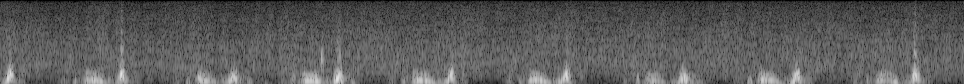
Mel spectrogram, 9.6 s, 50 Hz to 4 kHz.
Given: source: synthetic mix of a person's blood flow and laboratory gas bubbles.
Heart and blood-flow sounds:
Doppler ultrasound of blood flow; precordium
1.97-2.04 s: bubbles
3.21-3.26 s: bubbles
From the record:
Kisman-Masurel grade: 113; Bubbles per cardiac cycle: 1 to 2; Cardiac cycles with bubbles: 1 to 10%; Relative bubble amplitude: loud (0.450 to 0.775); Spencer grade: 1 (occasional bubble signal discernible with the cardiac motion signal, with majority of cardiac periods free of bubbles); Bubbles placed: only in the low amplitude regions of the cardiac cycle

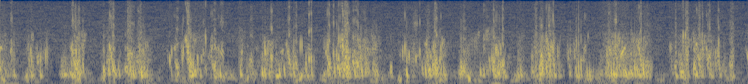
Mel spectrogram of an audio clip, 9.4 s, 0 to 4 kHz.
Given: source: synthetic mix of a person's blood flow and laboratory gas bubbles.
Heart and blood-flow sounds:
Doppler ultrasound of blood flow; precordium
0.00-0.23 s: bubbles
0.32-0.64 s: bubbles
0.74-1.11 s: bubbles
1.26-1.92 s: bubbles
2.08-2.81 s: bubbles
2.97-3.96 s: bubbles
4.04-4.78 s: bubbles
4.84-4.94 s: bubbles
4.96-5.65 s: bubbles
5.71-6.37 s: bubbles
6.45-6.58 s: bubbles
6.63-7.42 s: bubbles
7.47-8.18 s: bubbles
8.36-9.20 s: bubbles
9.30-9.36 s: bubbles
From the record:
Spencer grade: 4 (maximum detectable bubble signal sounding continuously throughout systole and diastole of every cardiac period, and overriding the amplitude of the normal cardiac signals); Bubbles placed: anywhere in the cardiac cycle

